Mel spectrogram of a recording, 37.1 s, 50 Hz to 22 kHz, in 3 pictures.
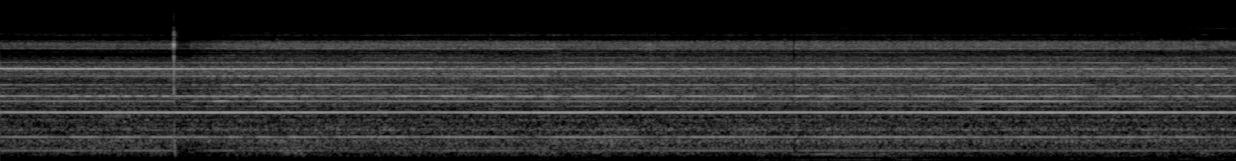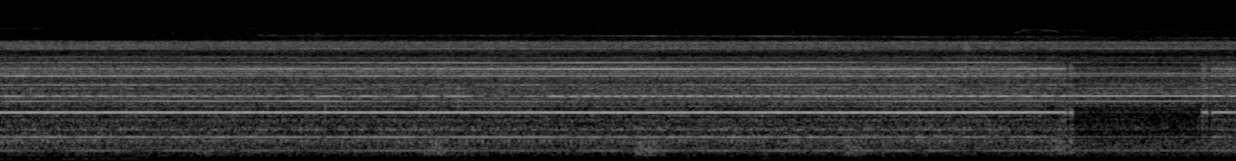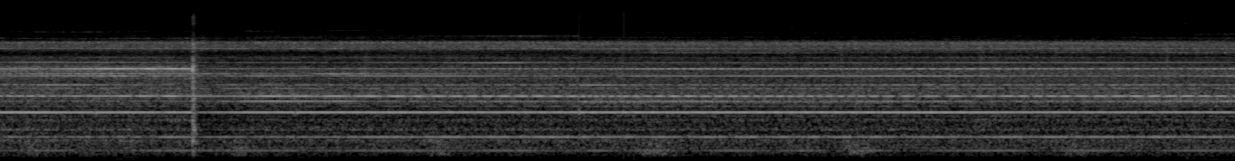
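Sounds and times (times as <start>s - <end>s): droning hum: 0.0s - 37.0s.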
